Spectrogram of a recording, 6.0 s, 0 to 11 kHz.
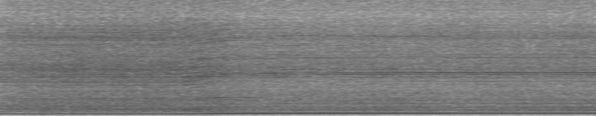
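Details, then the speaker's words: Electrolux 350E cylinder vacuum cleaner, restored, run from minimum up to boost: a coarse droning whine that steps up with each speed, then a grumble on switch-off. The motor is worn inside. "let's turn it on and you can hear how poorish she sounds"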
